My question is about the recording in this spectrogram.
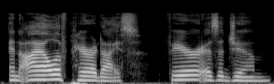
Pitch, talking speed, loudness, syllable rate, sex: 190 Hz, 175 wpm, -16 LUFS, 5.0 syllables/s, female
